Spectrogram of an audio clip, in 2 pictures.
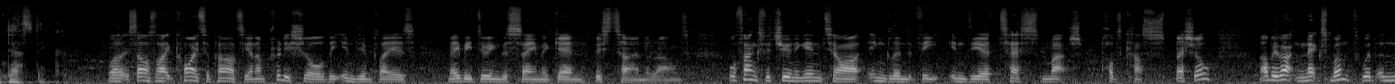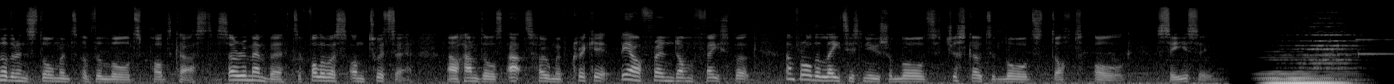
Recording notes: At the Lord's Test match. Interviews recorded during the Test match.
